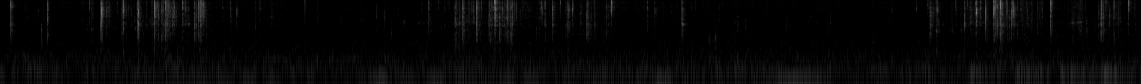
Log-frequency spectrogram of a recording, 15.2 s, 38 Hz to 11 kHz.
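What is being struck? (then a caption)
Glycerin soap bar. A metal blade cuts into a solid, translucent red glycerin soap bar that has been scored into cubes and is held in the hand, breaking small cubes off. Quiet, bright, crisp crackles and sharp snapping clicks come in clusters around 1–3 s, 6–7 s and 12–14 s, with softer scraping between them.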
